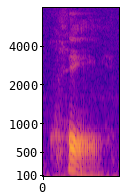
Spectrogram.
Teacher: a second type of articulation namely labialization because you have lip rounding as in core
